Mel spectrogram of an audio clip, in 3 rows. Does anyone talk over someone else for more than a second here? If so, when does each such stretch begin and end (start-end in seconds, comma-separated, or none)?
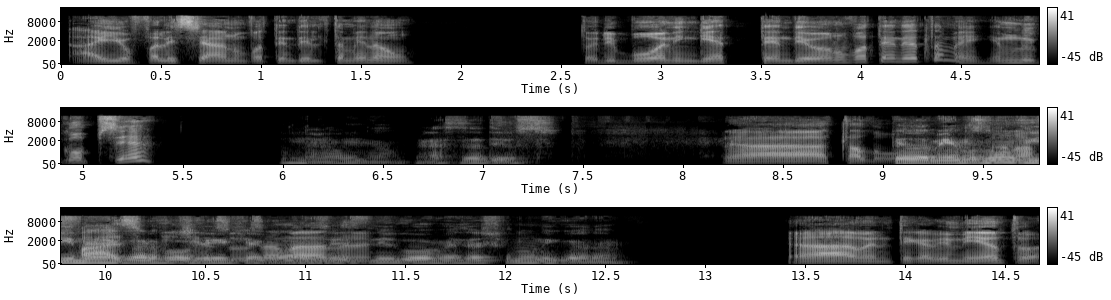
9.0-11.4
